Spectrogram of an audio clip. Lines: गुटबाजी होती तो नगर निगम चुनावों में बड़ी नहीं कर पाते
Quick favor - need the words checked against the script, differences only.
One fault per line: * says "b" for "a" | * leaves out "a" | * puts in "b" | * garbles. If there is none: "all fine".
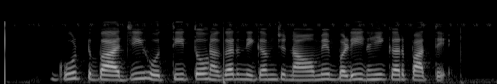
all fine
